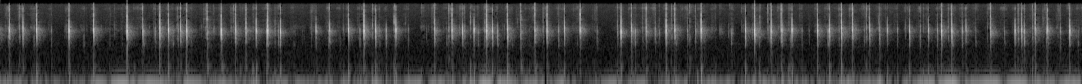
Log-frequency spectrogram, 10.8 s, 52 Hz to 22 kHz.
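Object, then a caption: Mechanical keyboard with plastic keycaps. A cream mechanical keyboard with plastic keycaps, typed on continuously by fingertips. Quick, bright, clicky keystrokes come in bursts with brief pauses, each one short and dry with a clacking tone centred around 2.4 kHz.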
